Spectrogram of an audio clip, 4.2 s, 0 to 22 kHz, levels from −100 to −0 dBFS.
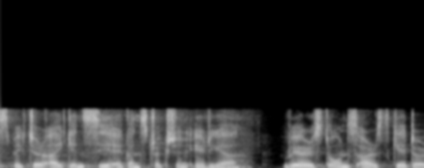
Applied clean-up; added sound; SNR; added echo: none; none; none; none.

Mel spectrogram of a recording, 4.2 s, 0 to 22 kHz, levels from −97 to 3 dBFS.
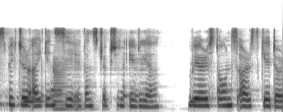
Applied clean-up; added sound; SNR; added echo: neural mask model DeepFilterNet 3.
